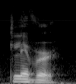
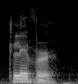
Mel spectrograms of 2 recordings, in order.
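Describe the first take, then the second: Both takes have the same delivery.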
